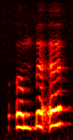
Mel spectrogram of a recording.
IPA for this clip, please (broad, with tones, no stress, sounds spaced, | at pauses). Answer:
ʔ o˨˩ m ɓ ə̰ː˧˥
